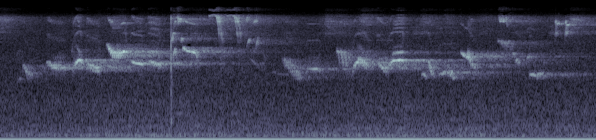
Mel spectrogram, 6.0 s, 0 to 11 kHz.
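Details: An unseen Eurasian blackbird sings at dawn, about 4:30am, in a backyard whose echo makes it loud, recorded with an HTC Desire phone: continuous flowing fluted phrases, sliding downward notes and scratchy high flourishes, densely layered.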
